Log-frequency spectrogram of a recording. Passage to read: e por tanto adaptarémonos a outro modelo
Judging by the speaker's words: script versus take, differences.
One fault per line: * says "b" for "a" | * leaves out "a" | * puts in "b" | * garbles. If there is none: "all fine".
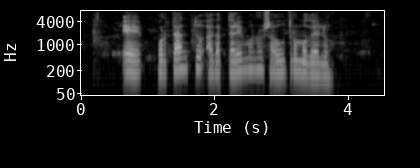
all fine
